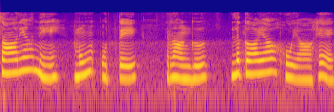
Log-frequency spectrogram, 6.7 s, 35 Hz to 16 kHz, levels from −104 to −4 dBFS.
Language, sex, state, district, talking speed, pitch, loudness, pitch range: Punjabi, female, Punjab, Kapurthala, 70 wpm, 245 Hz, -17 LUFS, 225-295 Hz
